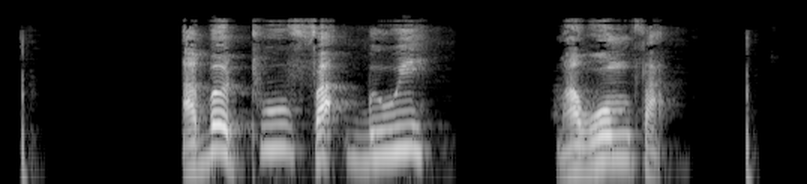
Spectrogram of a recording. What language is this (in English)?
Mungaka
